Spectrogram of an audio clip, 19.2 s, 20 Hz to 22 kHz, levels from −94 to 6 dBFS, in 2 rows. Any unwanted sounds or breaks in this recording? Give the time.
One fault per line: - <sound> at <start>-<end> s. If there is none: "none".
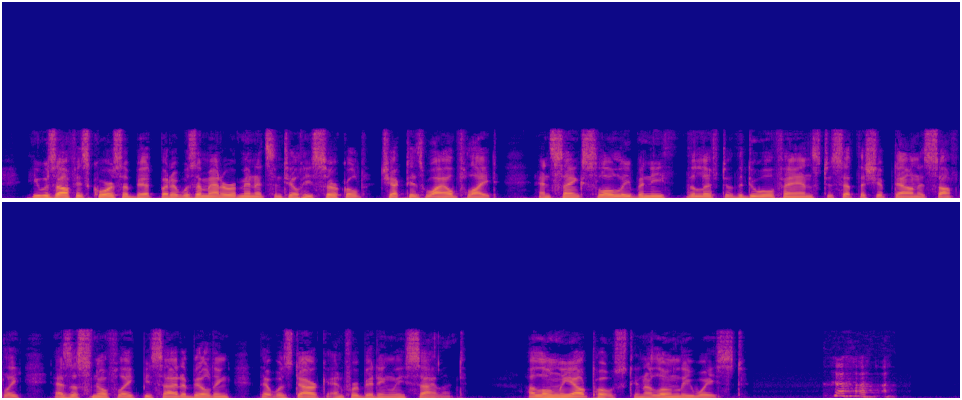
- laugh at 17.8-18.5 s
